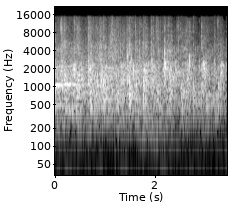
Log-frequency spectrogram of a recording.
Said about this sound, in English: How many of you, by applause, prefer the Thanksgiving dinner? All right.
